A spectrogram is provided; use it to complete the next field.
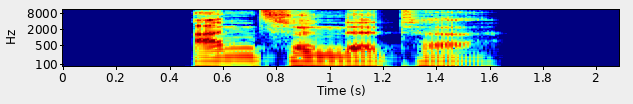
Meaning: inflection of anzünden: 1. first/third-person singular dependent preterite 2. first/third-person singular dependent subjunctive II
- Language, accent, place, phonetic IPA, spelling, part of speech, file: German, Germany, Berlin, [ˈanˌt͡sʏndətə], anzündete, verb, De-anzündete.ogg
